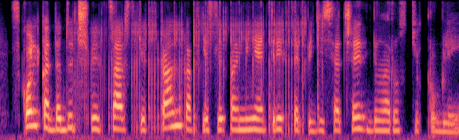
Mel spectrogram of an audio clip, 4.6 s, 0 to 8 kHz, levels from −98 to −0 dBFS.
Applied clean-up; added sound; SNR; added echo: neural diffusion model UNIVERSE++.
